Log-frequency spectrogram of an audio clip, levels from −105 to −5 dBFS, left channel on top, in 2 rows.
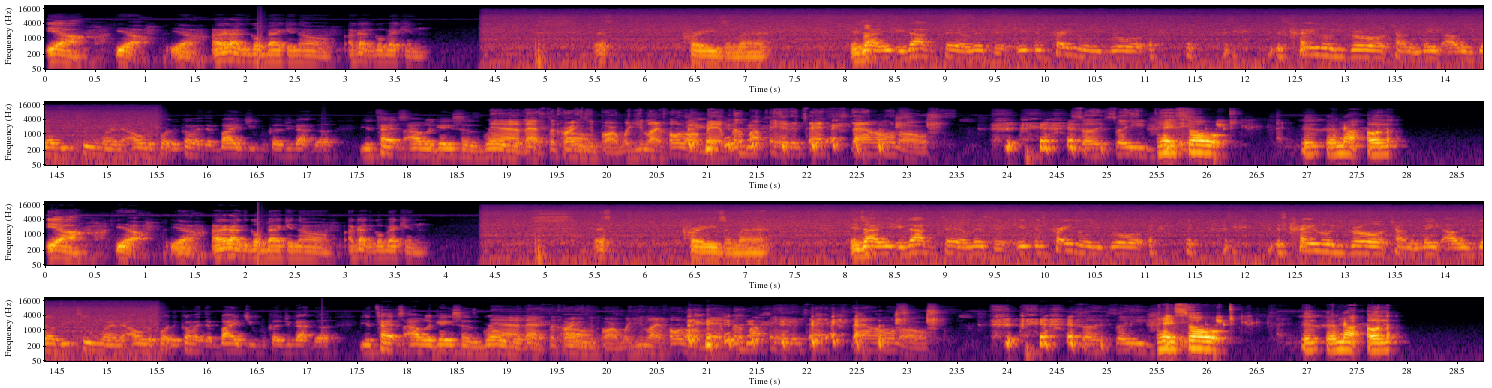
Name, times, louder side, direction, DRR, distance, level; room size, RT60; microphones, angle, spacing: voice 1, 0.0-3.8 4.9-5.7 6.4-7.3 8.0-11.2 11.6-17.2 17.5-19.9 20.8-21.5 22.5-22.6 22.9-23.3 23.8-24.8 27.0-27.1, right 2 dB, 65° right, 2.1 m, -31 dB
sound 1, 4.3-15.5, right 2 dB, 15° right, 2.0 m, -46 dB
voice 2, 18.8-22.2 22.4-23.2 24.7-25.9, left 3 dB, 70° left, 1.5 m, -34 dB
voice 3, 25.5-26.2 26.9-27.8, right 3 dB, 80° right, 1.0 m, -20 dB
15.0 x 7.3 x 2.6 m
head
